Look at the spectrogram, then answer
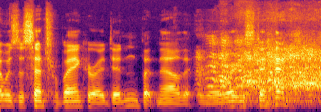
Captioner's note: laughter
